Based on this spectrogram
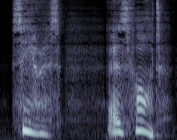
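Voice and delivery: called out. A narrator's reading. Harry calling to Sirius that Pettigrew escaped, urgent. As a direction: call the warning across the field. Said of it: "rief Harry".

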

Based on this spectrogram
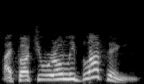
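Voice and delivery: protest, stunned; horrified accusation; very high shocked protest. A narrator's reading. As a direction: pitch jumps up in disbelief. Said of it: "I cried".

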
